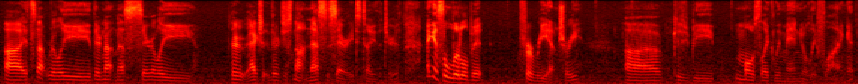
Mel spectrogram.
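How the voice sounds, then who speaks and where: A man with a cold talks casually through his game builds as a video host, rambling, joking and correcting himself. His fairly low voice is hoarse, pushed and bright, at normal speed, and it sometimes fades to a whisper between sniffles, with slight background noise.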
